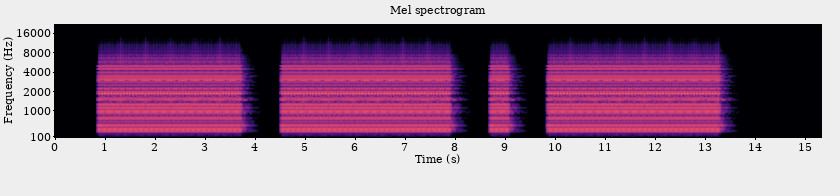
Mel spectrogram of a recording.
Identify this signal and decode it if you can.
Train horn signal, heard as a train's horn, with room echo. 2 long, 1 short, 1 long. On North American railways: approaching a public crossing.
